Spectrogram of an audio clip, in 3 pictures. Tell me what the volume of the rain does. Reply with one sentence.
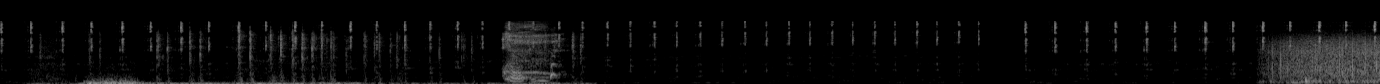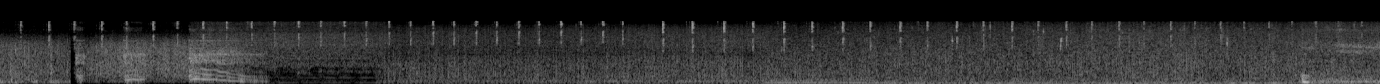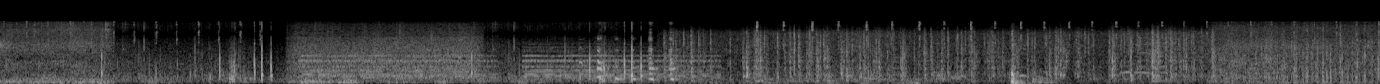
The loudness of the rain goes up.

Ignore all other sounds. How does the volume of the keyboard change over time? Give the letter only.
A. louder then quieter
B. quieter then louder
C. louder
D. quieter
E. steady
A.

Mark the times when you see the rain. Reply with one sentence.
The rain can be heard from 12.6 to 41.3 s.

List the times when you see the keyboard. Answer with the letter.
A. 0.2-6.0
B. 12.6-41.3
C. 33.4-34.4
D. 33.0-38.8
A.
